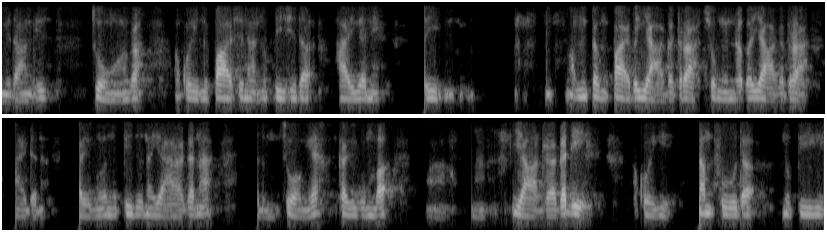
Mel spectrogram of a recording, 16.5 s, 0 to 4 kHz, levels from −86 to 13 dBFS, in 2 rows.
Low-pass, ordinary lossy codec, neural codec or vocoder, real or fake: 3.6 kHz; none; none; real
